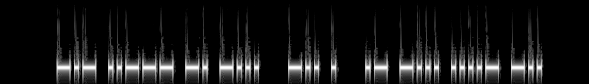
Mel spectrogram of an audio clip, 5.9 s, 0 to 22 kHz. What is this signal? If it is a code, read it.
Morse code, heard as a keyed tone, about 28 wpm, 700 Hz. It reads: K2NB DE AB4D
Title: USA Callsign DE Callsign - 4 Characters - 28wpm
